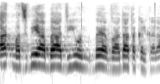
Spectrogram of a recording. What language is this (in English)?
Hebrew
